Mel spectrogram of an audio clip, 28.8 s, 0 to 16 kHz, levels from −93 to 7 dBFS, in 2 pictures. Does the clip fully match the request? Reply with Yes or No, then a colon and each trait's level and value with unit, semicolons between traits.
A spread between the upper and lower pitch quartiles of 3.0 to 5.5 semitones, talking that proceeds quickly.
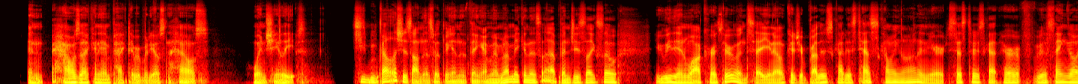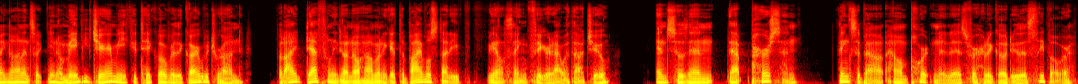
Yes: average, 4.6 semitones; fast, 230 wpm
